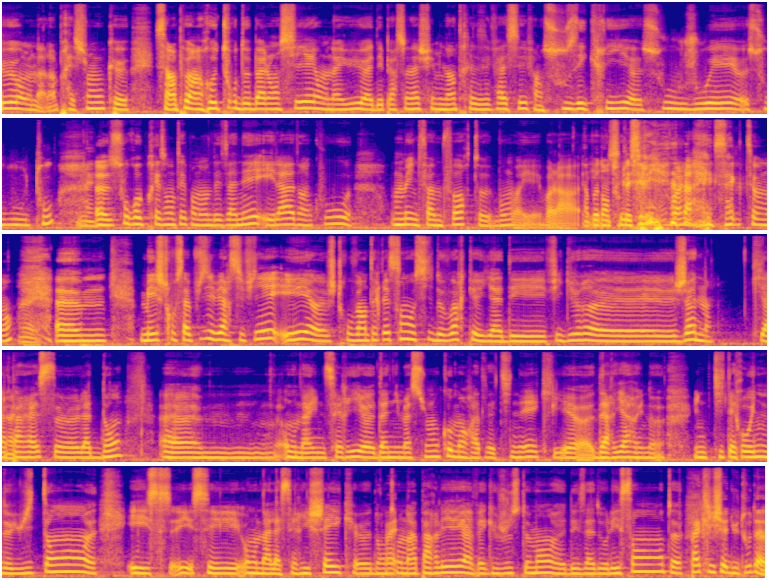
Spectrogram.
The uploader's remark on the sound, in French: L’ACS s’est mobilisée à Marseille cette année pour la nouvelle édition de Marseille Series Stories. Dans ce numéro enregistré sur place.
